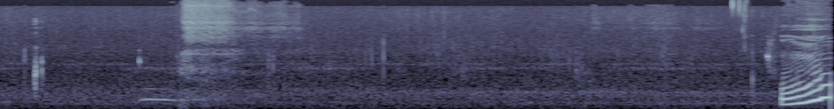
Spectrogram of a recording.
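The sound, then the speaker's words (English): A single low, soft owl hoot sounds against a quiet night backdrop, followed near the end by a person's voice rising in a drawn-out exclamation. “I hear them owls going, whoo, whoo,”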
